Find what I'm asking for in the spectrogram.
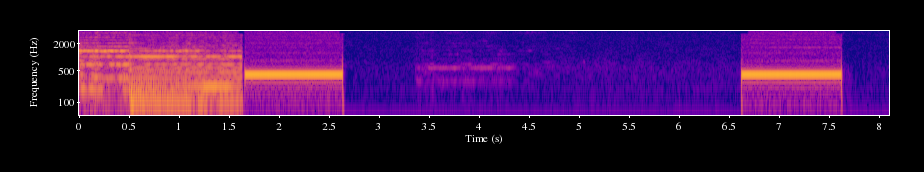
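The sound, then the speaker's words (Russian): Telephone line tones sound as an office call is transferred to an internal extension. A buzzy stretch of mixed tones leads into a loud, steady beep. After a near-silent pause with a faint blip, an identical beep follows. “Переключаю руководитель тендерного отдела Виталий Добавыч на 105.”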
